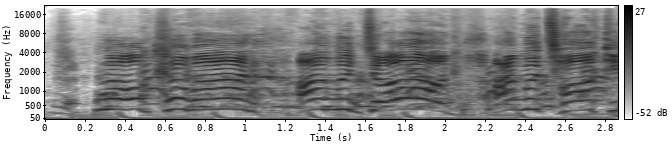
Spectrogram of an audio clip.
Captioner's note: dogs barking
